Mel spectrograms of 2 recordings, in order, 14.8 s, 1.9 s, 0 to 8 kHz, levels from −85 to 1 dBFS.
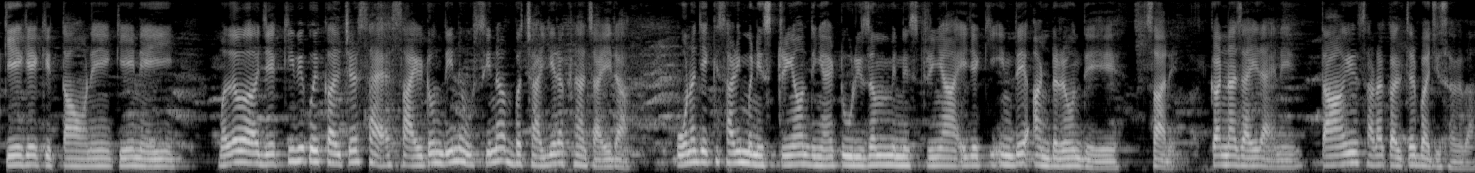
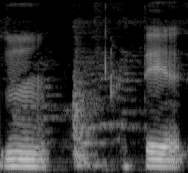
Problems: none marked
